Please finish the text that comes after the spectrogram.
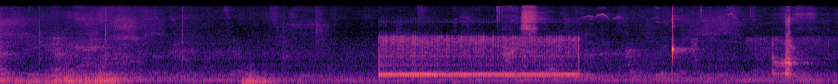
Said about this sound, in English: All right, hold on. Let me put this on speaker here. All right, let me see if this will work. Go, it's ringing. Can y'all hear that?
